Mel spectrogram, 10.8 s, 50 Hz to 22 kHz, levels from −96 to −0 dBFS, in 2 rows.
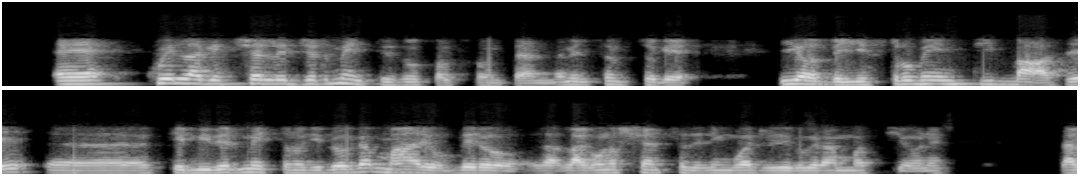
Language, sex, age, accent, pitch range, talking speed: Italian, male, 30-49, native, 130-165 Hz, 180 wpm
